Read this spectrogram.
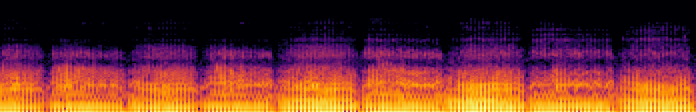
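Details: Close recording of a contented pet cat giving a warm, round purr: rhythmic low rumbling that pulses with its breathing, about one cycle every second, and no background noise.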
